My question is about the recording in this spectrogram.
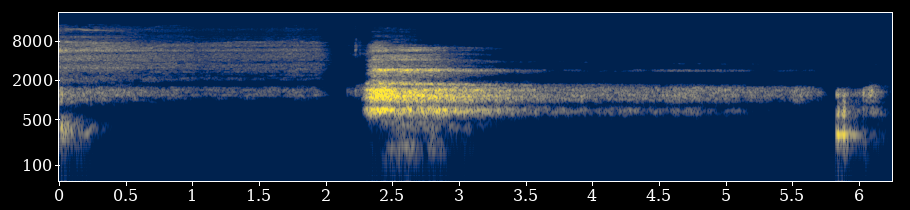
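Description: A woman breathing deeply through hands cupped over her nose and mouth, taking in the scent of an oil rubbed on her palms: a long breath of about two seconds, then a louder sighing breath that fades away over about three seconds.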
